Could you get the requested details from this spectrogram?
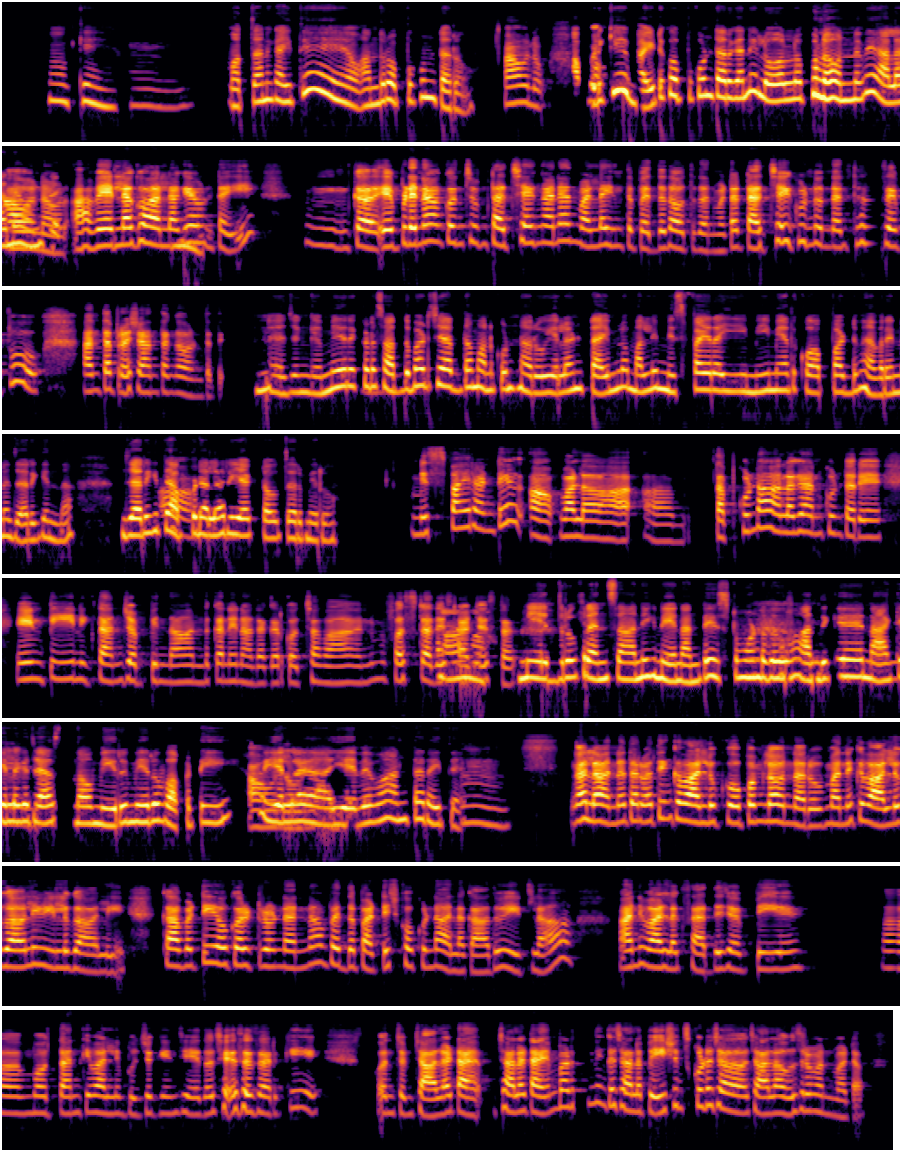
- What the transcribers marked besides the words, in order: tapping; chuckle; in English: "టచ్"; in English: "టచ్"; chuckle; in English: "మిస్ ఫైర్"; chuckle; in English: "రియాక్ట్"; in English: "మిస్ ఫైర్"; in English: "ఫస్ట్"; in English: "స్టార్ట్"; chuckle; sniff; chuckle; in English: "పేషెన్స్"
- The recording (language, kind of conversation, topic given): Telugu, podcast, స్నేహితుల గ్రూప్ చాట్‌లో మాటలు గొడవగా మారితే మీరు ఎలా స్పందిస్తారు?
